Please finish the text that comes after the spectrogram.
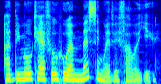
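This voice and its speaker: A woman with a French accent playing a proud, wry young Parisian seamstress in a scripted audio roleplay, speaking in a measured, pointed way. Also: mid-range voice, gravelly, mellow, dry recording, faint music behind. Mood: teasing threat. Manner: measured, pointed, sardonic, with sighs.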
